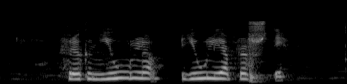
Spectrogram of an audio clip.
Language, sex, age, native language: Icelandic, male, 9, Icelandic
